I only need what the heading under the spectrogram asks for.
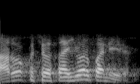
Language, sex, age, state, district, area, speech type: Maithili, male, 30-45, Bihar, Begusarai, rural, conversation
